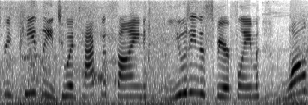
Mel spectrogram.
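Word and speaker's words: Sein: our first objective from scene not c it's sign i'm sorry i always pronounced it scene i didn't know it was an actual word until recently it's it's a german word it's pronounced sign but we have our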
